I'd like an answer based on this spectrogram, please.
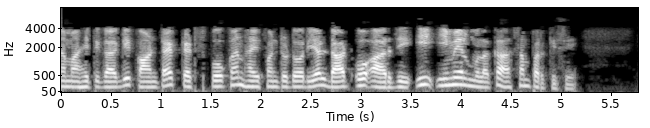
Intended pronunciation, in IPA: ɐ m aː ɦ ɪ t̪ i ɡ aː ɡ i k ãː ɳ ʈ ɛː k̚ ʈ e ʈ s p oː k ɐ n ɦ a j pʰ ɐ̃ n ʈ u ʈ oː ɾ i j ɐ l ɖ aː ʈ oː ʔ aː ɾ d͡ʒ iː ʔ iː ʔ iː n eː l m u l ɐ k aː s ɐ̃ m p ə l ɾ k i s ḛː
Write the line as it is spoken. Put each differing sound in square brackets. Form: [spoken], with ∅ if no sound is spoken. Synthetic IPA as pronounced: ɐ m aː ɦ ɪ t̪ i ɡ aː ɡ i k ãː ɳ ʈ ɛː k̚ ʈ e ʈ s p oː k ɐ n ɦ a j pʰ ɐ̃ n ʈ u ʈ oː ɾ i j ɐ l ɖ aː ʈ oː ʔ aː ɾ d͡ʒ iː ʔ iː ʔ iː [m] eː l m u l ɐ k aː s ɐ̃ m p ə [∅] ɾ k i s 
